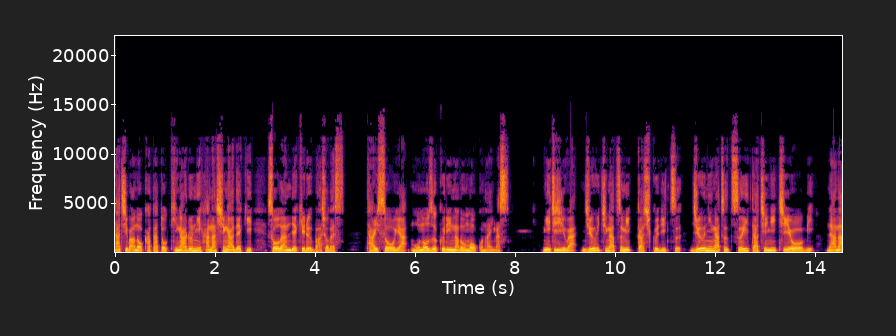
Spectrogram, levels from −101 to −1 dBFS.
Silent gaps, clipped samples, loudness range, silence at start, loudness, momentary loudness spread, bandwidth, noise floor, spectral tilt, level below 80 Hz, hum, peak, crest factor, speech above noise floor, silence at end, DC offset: none; under 0.1%; 2 LU; 0 s; -16 LUFS; 8 LU; 13 kHz; -56 dBFS; -5 dB/octave; -50 dBFS; none; -2 dBFS; 14 dB; 40 dB; 0 s; under 0.1%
